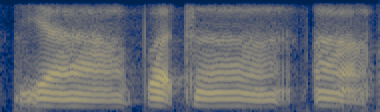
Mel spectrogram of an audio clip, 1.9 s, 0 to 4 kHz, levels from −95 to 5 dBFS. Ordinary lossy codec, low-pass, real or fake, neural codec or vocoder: none; 3.6 kHz; real; none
